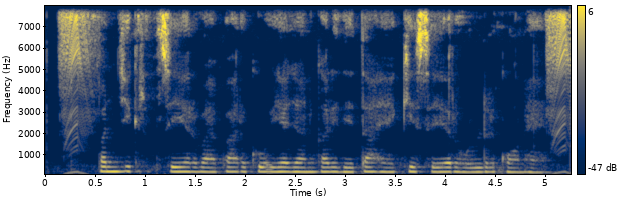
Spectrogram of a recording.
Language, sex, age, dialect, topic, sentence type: Hindi, female, 18-24, Kanauji Braj Bhasha, banking, statement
